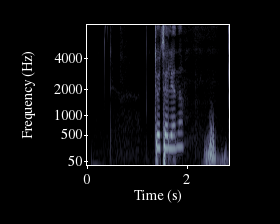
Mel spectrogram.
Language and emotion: Russian, neutral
